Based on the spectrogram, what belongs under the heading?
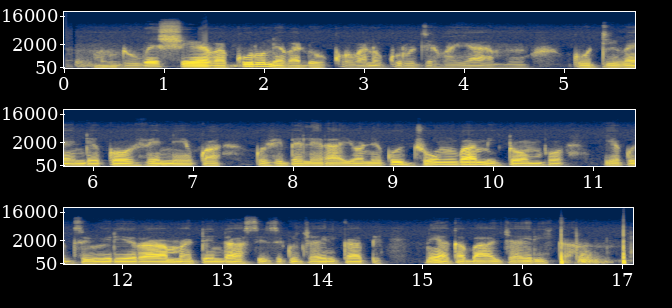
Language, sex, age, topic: Ndau, male, 18-24, health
